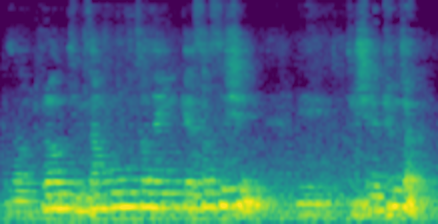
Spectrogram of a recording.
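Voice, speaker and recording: A man's voice: on the high side, moderate pace, warm tone, slight background noise. A man moderating a book launch event, asking formal questions politely and deferentially. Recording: echoey hall from far off.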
